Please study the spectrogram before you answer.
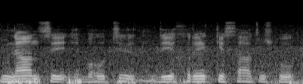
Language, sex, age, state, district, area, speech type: Urdu, male, 45-60, Bihar, Saharsa, rural, spontaneous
